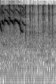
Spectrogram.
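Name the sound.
toy bird chirping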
